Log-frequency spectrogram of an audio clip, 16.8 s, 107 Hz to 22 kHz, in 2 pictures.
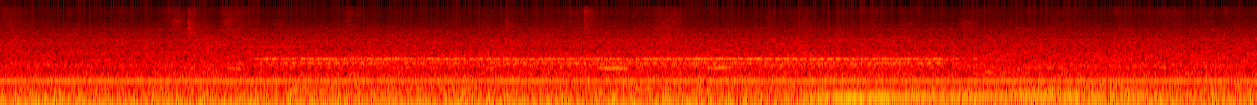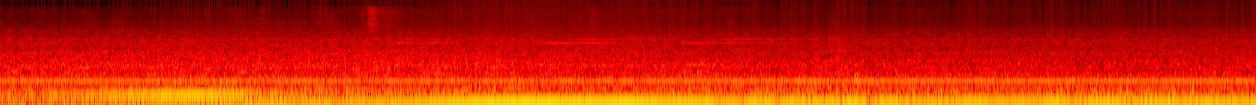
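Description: Tokyo Monorail 10000 series train running, heard from inside the car: a steady hum over a low rumble, with a faint whine that rises in pitch midway and a rumble that swells after about ten seconds. The drive is an IGBT-VVVF inverter.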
